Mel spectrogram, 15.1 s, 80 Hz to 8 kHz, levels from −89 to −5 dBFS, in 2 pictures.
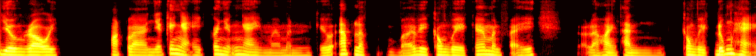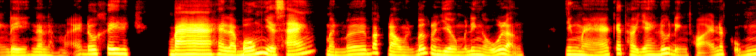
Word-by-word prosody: giường 135 Hz, -4 st, +1 dB
rồi. 125 Hz, -1 st, +3 dB, 0.5 s
Hoặc -, -, -4 dB
là 120 Hz, -2 st, -1 dB
những 120 Hz, +1 st, -6 dB
cái 185 Hz, -, -1 dB
ngày 120 Hz, -8 st, -1 dB
có 165 Hz, -, -2 dB
những 145 Hz, 0 st, -5 dB
ngày 120 Hz, -5 st, -3 dB
mà 105 Hz, 0 st, -13 dB
mình, 105 Hz, 0 st, -13 dB
kiểu, 110 Hz, +3 st, -5 dB
áp 165 Hz, -1 st, +1 dB
lực 130 Hz, -4 st, -2 dB, 0.2 s
bởi 110 Hz, -1 st, -8 dB
vì 130 Hz, -2 st, -2 dB
công 125 Hz, -1 st, -4 dB
việc 110 Hz, -3 st, -2 dB
á, 150 Hz, +1 st, 0 dB
mình 135 Hz, -5 st, -3 dB
phải, 120 Hz, +4 st, -7 dB, 0.5 s
gọi -, -, -19 dB
là, 110 Hz, -1 st, -6 dB
hoàn 110 Hz, -1 st, -2 dB
thành 105 Hz, -2 st, -5 dB, 0.2 s
công 130 Hz, -2 st, -2 dB
việc 110 Hz, -2 st, -4 dB
đúng 140 Hz, +6 st, +2 dB
hạn 125 Hz, -8 st, -2 dB
đi, 120 Hz, 0 st, -1 dB
nên 125 Hz, -1 st, -3 dB
là 115 Hz, -, -10 dB
mãi 105 Hz, +8 st, -11 dB
đôi 165 Hz, +1 st, +1 dB
khi 185 Hz, 0 st, +6 dB
đi 175 Hz, -, 0 dB, 0.5 s
3 160 Hz, 0 st, +10 dB
hay 165 Hz, -3 st, +2 dB
là 135 Hz, -1 st, +3 dB
4:00 145 Hz, +7 st, +3 dB
sáng 160 Hz, -, +5 dB
mình 125 Hz, -4 st, -5 dB
mới 160 Hz, +5 st, -1 dB
bắt 205 Hz, +3 st, -3 dB
đầu 120 Hz, -, +1 dB
mình 115 Hz, +1 st, -10 dB
bước 185 Hz, +3 st, +1 dB
lên 165 Hz, -4 st, -1 dB
giường 125 Hz, -3 st, -1 dB
mình 125 Hz, -, -7 dB
đi 145 Hz, -, -1 dB
ngủ 125 Hz, +2 st, -1 dB
lận. 175 Hz, -7 st, 0 dB, 0.4 s
Nhưng 150 Hz, -1 st, -2 dB
mà 130 Hz, -, -1 dB
á, 120 Hz, +3 st, 0 dB
cái 185 Hz, -, -1 dB
thời 130 Hz, -4 st, -2 dB
gian 135 Hz, +1 st, -2 dB
lướt 180 Hz, +5 st, +2 dB
điện 120 Hz, -, -6 dB
thoại 120 Hz, -, -4 dB
nó 160 Hz, +3 st, -3 dB
cũng 145 Hz, +7 st, -6 dB
130 Hz, 260 wpm, -23 LUFS, 115-150 Hz, 0.5 s, 3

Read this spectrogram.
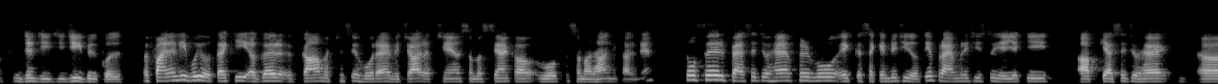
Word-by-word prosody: ज़ 145 Hz, +1 st, +1 dB
जी, 130 Hz, -1 st, -3 dB
जी, 130 Hz, +1 st, -9 dB
जी, 150 Hz, +3 st, +4 dB
बिल्कुल, 125 Hz, -3 st, -3 dB, 0.2 s
अ, -, -, 0 dB
फाइनली 180 Hz, +5 st, +5 dB
वही 195 Hz, 0 st, +4 dB
होता -, -, +1 dB
है 155 Hz, -, +5 dB
कि 175 Hz, +1 st, 0 dB
अगर 160 Hz, +2 st, +3 dB, 0.2 s
काम 150 Hz, +1 st, +4 dB
अच्छे 145 Hz, 0 st, -11 dB
से 150 Hz, -, -8 dB
हो 135 Hz, -, -2 dB
रहा 140 Hz, -, +4 dB
है 145 Hz, -, +1 dB
विचार 135 Hz, +2 st, +1 dB
अच्छे 135 Hz, -, -6 dB
है 135 Hz, +1 st, +1 dB
समस्याएँ 135 Hz, +3 st, +1 dB
का 135 Hz, -1 st, +3 dB
वो 135 Hz, -1 st, -4 dB
समाधान 130 Hz, +1 st, 0 dB
निकाल 135 Hz, -, -6 dB
रहे -, -, -4 dB
हैं, -, -, -9 dB, 0.3 s
तो 215 Hz, -, +3 dB
फिर 215 Hz, -1 st, +6 dB
पैसे 155 Hz, +3 st, +2 dB
जो 170 Hz, 0 st, -4 dB
है 170 Hz, +1 st, +3 dB
फिर 180 Hz, 0 st, -1 dB
वो 175 Hz, 0 st, -1 dB
एक 150 Hz, -, -6 dB
सेकेंडरी 145 Hz, +1 st, -2 dB
चीज़ 155 Hz, -3 st, -3 dB
होती 130 Hz, +9 st, -3 dB
है 195 Hz, -, -2 dB
प्राइमरी 145 Hz, -3 st, +1 dB
चीज़ 150 Hz, -1 st, -12 dB
तो 155 Hz, -, -7 dB
यही 135 Hz, -2 st, 0 dB
है -, -, +1 dB
कि, 145 Hz, 0 st, -5 dB, 0.3 s
आप 130 Hz, 0 st, +5 dB
कैसे 135 Hz, +3 st, +1 dB
जो 140 Hz, 0 st, -4 dB
है 135 Hz, +1 st, +5 dB, 0.4 s
अ -, -, +2 dB
145 Hz, 250 wpm, -26 LUFS, 135-160 Hz, 0.4 s, फिर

